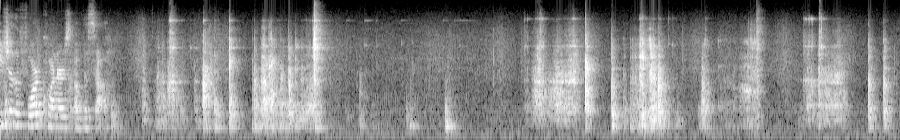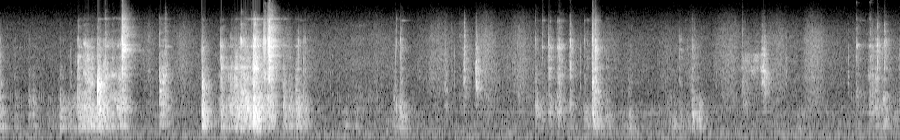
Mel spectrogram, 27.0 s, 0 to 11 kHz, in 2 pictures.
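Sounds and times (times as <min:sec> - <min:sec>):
metal bolts scraping and clinking: 0:02.0 - 0:07.0, 0:07.8 - 0:18.2, 0:21.5 - 0:25.2, 0:26.3 - 0:27.0.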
